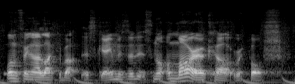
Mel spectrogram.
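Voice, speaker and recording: A man's voice: on the low side, quick pace, fairly bright tone. A man giving casual, opinionated let's play commentary in a chatty way. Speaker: gaming commentator and player. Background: faint game music and sound.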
